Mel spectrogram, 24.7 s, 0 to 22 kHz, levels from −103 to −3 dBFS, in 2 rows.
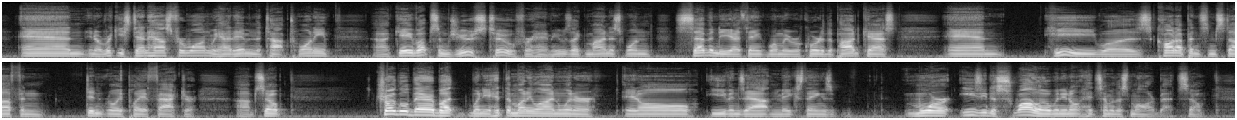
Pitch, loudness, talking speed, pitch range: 110 Hz, -23 LUFS, 200 wpm, 95-125 Hz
